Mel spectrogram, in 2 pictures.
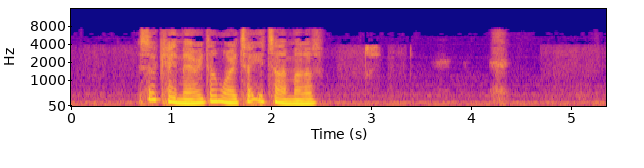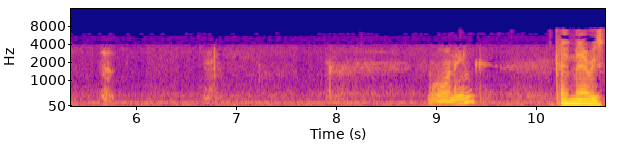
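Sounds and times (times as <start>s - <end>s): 
speech: 0.8s - 2.6s
person crying with heavy ragged breathing over a telephone line: 3.6s - 4.5s.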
